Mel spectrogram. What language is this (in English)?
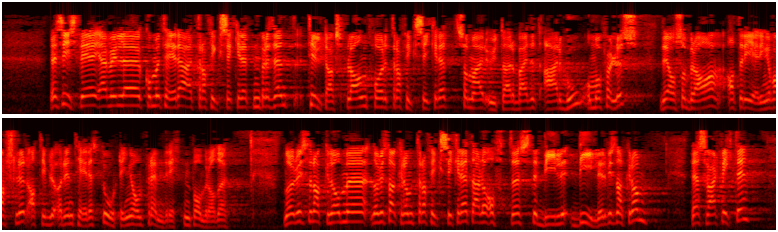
Norwegian Bokmål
